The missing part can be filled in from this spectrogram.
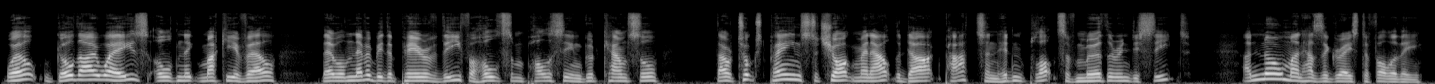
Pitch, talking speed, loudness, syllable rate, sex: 165 Hz, 195 wpm, -18 LUFS, 4.9 syllables/s, male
